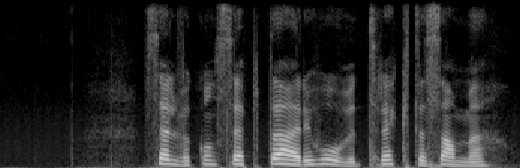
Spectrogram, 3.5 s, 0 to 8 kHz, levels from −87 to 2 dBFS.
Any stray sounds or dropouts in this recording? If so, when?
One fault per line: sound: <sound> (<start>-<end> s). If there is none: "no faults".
no faults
